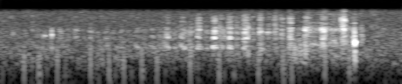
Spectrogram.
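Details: Kerry Blue Terrier taking it easy on a very hot day, panting in rapid, shallow, breathy puffs of about three per second, growing louder and rougher toward the end, with faint indoor room sound.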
